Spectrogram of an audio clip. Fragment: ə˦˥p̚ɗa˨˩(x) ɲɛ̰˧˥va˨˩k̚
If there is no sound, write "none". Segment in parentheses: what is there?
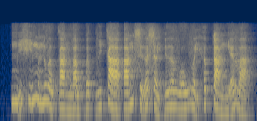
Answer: ŋ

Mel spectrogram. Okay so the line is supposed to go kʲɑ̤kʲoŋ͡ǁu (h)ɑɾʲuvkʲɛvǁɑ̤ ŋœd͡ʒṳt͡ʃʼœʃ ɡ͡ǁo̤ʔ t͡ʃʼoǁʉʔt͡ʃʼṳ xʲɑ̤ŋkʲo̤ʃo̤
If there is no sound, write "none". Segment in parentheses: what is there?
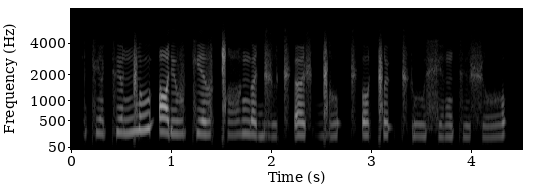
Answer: ʔ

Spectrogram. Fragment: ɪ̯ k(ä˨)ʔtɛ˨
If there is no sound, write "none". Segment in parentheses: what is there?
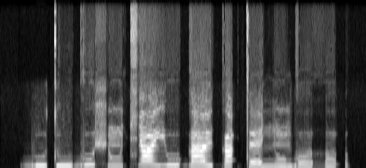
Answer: ä˦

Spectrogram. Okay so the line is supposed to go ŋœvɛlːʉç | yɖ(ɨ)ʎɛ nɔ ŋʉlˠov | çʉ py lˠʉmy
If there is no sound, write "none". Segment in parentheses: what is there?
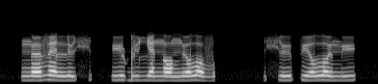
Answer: y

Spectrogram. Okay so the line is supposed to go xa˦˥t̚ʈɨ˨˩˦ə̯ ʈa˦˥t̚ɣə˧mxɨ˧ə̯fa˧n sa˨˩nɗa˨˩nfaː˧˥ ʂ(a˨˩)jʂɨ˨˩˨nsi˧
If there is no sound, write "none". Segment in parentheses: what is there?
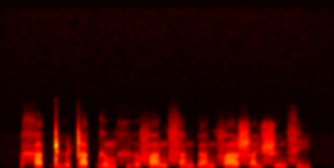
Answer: a˨˩˨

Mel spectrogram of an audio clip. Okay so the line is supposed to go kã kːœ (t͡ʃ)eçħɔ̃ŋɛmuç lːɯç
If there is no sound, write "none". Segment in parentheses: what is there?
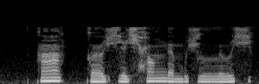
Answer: ç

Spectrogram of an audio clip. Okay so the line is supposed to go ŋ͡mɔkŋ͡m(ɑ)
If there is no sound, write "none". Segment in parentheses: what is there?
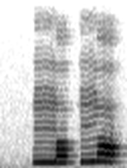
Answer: ɔ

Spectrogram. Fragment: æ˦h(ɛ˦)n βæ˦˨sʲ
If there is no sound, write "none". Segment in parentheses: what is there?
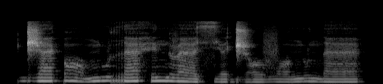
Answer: ɪ˦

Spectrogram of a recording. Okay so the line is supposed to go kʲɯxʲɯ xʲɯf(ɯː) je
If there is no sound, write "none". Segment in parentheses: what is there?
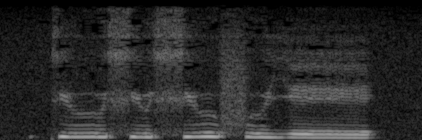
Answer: ɯ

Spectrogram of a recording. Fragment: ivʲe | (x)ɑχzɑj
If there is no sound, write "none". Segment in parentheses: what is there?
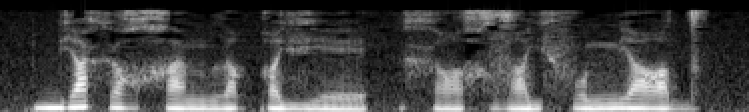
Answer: x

